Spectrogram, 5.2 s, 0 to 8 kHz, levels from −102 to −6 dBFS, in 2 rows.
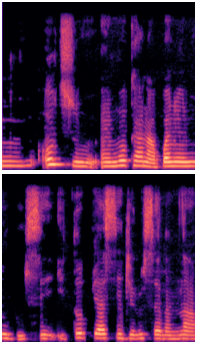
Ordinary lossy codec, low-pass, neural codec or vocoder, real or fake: none; 7.2 kHz; none; real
